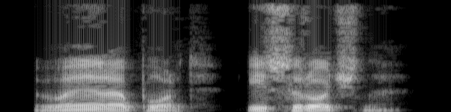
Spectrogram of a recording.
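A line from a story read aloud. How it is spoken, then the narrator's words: Grim. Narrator (Russian): мрачно сказал я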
